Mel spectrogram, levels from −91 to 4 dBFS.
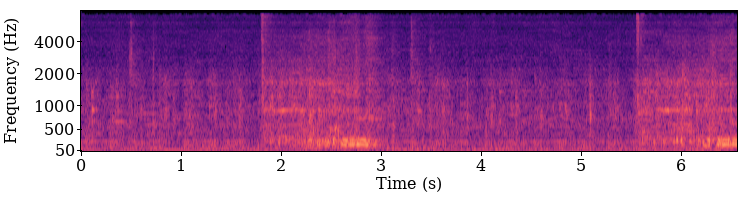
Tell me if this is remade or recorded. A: remade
